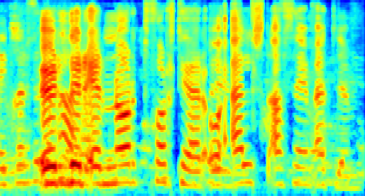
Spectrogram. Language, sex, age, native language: Icelandic, female, 18-19, Icelandic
